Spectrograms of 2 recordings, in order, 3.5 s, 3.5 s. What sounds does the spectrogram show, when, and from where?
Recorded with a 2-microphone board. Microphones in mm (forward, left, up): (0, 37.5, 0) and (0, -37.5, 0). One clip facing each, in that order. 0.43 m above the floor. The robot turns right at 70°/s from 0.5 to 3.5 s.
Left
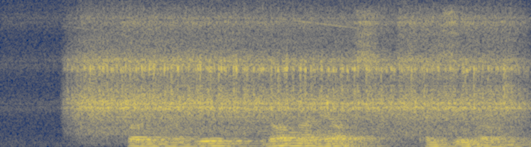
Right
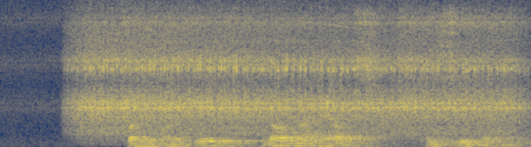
0.8 s a man speaking: 85° right, 0.8 m; by 3.5 s 100° left, 0.8 m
